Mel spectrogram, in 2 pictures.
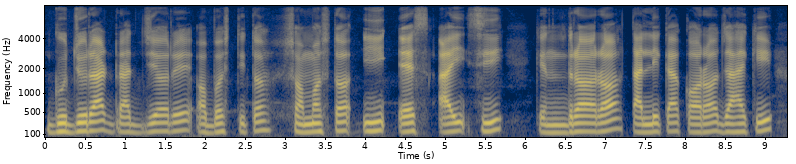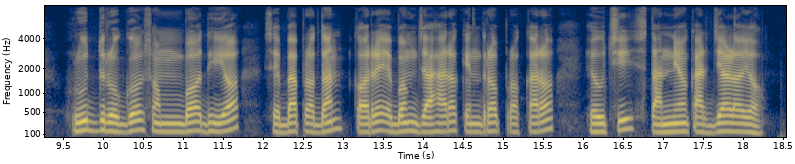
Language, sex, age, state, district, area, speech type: Odia, male, 18-30, Odisha, Ganjam, urban, read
